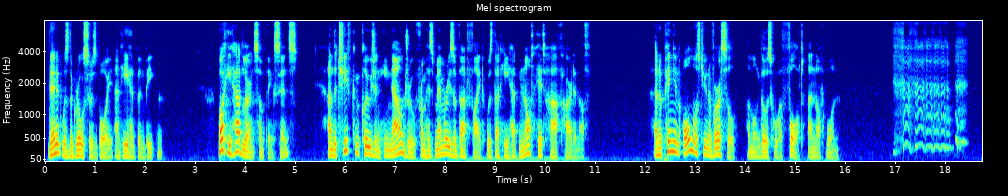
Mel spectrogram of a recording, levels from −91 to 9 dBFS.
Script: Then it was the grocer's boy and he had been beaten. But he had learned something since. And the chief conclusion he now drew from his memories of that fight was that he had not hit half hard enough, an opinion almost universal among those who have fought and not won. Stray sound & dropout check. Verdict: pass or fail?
fail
